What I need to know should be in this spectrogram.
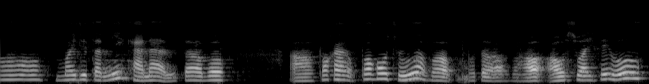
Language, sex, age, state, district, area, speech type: Nepali, female, 60+, West Bengal, Kalimpong, rural, spontaneous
